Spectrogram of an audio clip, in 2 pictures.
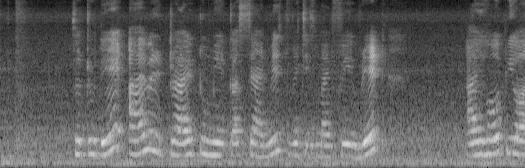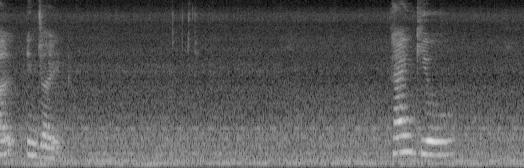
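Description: A young girl talks cheerfully and close by.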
